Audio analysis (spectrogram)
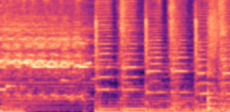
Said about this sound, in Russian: Отгадай скорей загадку, кто же там стоит? Лошадка!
